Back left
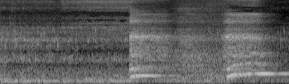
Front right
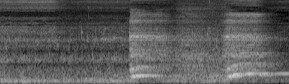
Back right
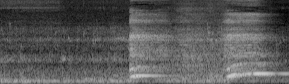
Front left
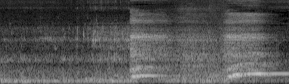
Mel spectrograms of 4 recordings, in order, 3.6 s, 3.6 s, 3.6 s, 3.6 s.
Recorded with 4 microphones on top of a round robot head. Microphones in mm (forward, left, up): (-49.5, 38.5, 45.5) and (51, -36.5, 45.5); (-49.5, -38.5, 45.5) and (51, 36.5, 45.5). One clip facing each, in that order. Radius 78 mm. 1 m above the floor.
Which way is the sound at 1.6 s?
160° right.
